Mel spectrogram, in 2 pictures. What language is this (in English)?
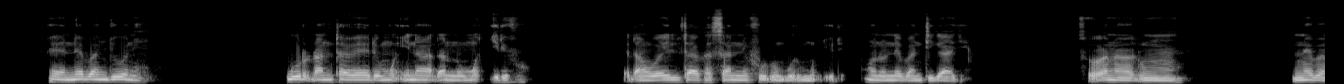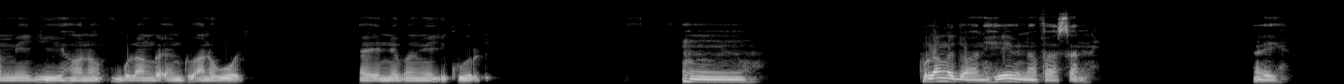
Maasina Fulfulde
